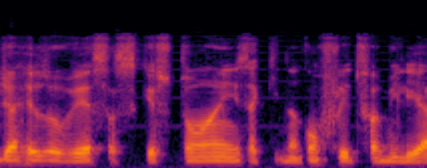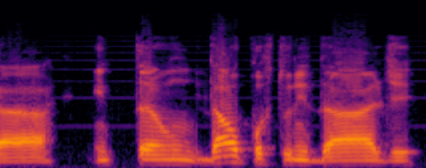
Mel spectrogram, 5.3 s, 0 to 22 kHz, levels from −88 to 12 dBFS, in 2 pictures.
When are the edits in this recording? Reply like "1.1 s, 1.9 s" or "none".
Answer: 1.9 s, 3.9 s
